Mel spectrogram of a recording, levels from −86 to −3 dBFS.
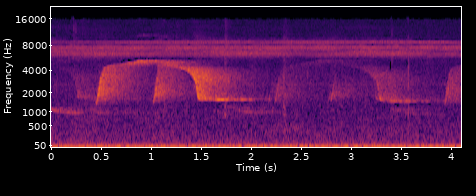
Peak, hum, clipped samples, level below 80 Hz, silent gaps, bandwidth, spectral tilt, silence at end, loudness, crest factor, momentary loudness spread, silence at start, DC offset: -16 dBFS; none; under 0.1%; -52 dBFS; none; 16 kHz; 1 dB/octave; 0 s; -33 LUFS; 20 dB; 11 LU; 0 s; 0.8%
